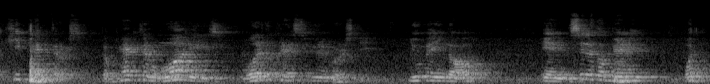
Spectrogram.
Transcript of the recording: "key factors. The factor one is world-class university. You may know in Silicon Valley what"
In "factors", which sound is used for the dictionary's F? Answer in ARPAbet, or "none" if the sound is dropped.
P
